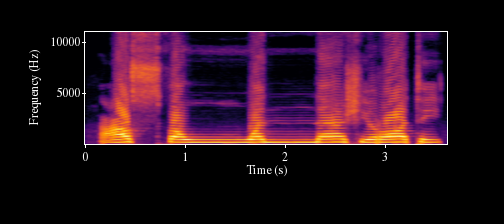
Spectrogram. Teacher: اگر ہم یہ آیت کو اگلی آیت کے ساتھ ملا کے پڑھے تو حرف الواو کلمت والناشرات میں حروف الادغام بغنہ میں سے ہے اور ادغام کا معنی ہے حرف کو حرف میں داخل کرنا، لہذا ہم یہ تنوین کو واو میں ملا کے غنہ اور تشدید کے ساتھ یہ حکم کو ادا کریں گے.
